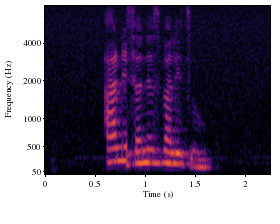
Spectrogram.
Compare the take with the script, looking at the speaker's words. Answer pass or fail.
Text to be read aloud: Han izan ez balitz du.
pass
